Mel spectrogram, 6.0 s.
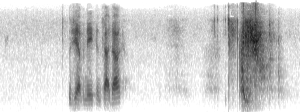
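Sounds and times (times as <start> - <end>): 
speech: 1.4 - 2.6
loud sneeze: 4.6 - 5.6.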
